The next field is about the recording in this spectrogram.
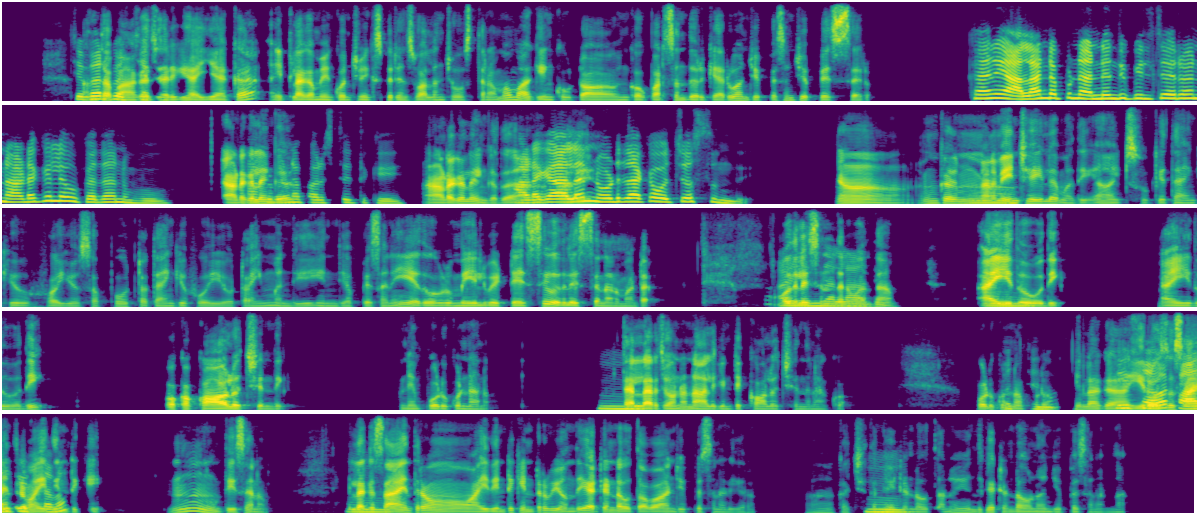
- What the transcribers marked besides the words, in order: in English: "ఎక్స్‌పీరియన్స్"; in English: "పర్సన్"; tapping; other background noise; in English: "ఇట్స్ ఓకే. థాంక్ యూ ఫర్ యూర్ సపోర్ట్, థాంక్ యూ ఫర్ యూర్ టైమ్"; in English: "మెయిల్"; in English: "కాల్"; in English: "ఇంటర్వ్యూ"; in English: "అటెండ్"; in English: "అటెండ్"; in English: "అటెండ్"
- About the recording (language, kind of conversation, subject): Telugu, podcast, ఉద్యోగ భద్రతా లేదా స్వేచ్ఛ — మీకు ఏది ఎక్కువ ముఖ్యమైంది?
